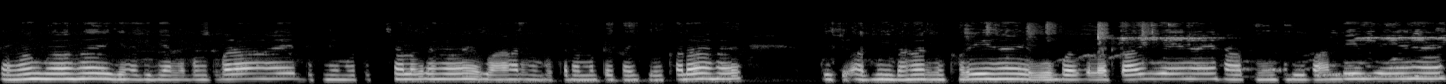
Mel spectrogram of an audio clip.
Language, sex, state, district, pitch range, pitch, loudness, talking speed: Hindi, female, Bihar, Purnia, 215-250 Hz, 225 Hz, -19 LUFS, 150 wpm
